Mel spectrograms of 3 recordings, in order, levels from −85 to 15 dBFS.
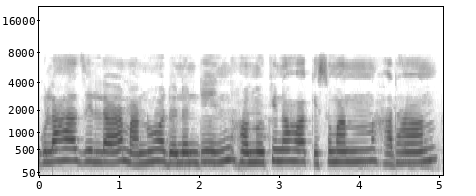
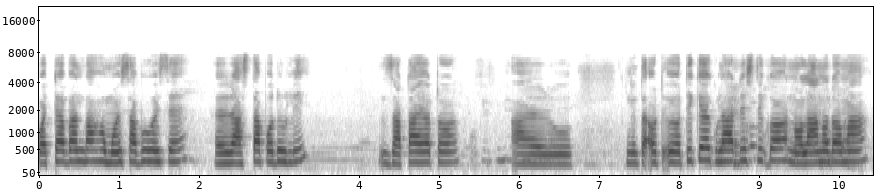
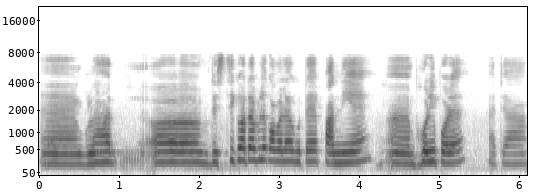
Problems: constant background noise, background conversations at intervals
